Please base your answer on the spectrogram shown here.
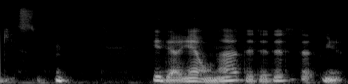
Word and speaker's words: Geass: Alors vous le prononcez comme vous voulez, moi je dis Geass.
